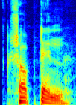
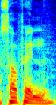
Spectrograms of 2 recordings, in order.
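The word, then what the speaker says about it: soften: সাইলে almond মানে বাদাম সফটেন মানে নরম সফেন এখানে আমরা বলি সফটেন আসলে উচ্চারণটা হবে সফেন সফেন এখানে এলটা সফেন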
